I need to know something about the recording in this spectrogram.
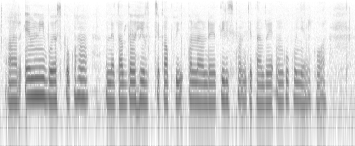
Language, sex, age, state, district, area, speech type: Santali, female, 45-60, West Bengal, Bankura, rural, spontaneous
